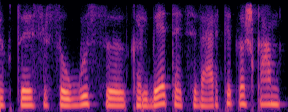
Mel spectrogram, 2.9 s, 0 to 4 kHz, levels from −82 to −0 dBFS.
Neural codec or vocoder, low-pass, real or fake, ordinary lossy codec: none; 3.6 kHz; real; Opus, 32 kbps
